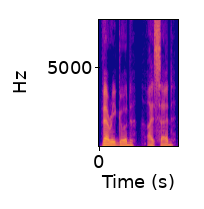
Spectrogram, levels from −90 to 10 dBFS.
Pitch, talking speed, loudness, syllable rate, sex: 125 Hz, 150 wpm, -19 LUFS, 3.9 syllables/s, male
